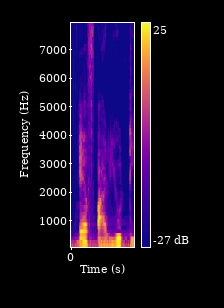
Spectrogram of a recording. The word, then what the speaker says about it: fruit: fruit jene pronounce makhani fruit obo FROOT yapte hengnai ta I silence angnai do hinke fruit angnai ta FRUT fruit eba tifanong khata.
